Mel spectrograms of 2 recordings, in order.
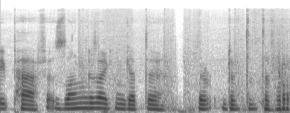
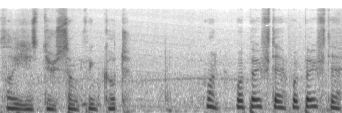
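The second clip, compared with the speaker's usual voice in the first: panicking, panicked tone; 3 semitones higher than usual. Player nearly at a checkpoint in a game, panicking. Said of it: "I'm panicking".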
